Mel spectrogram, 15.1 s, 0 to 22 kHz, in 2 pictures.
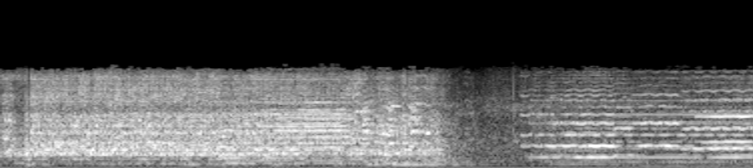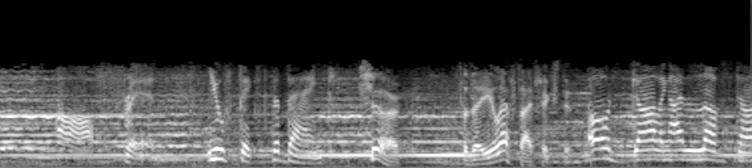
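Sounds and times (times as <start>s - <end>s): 
car engine rumbling: 0.0s - 15.0s
voices: 8.0s - 15.0s
speech: 9.8s - 15.0s.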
